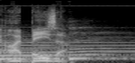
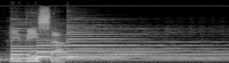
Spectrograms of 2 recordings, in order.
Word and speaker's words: Ibiza: English speakers tend to say Ibiza. The Spanish pronunciation is Ibiza, but Catalan is the most common language of the island, and they say Ibiza.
